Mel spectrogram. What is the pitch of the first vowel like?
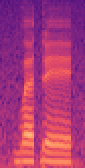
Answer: low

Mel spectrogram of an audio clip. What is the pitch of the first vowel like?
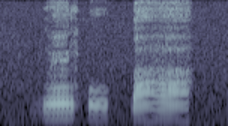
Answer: high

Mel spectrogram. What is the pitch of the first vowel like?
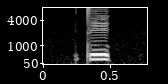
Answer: falling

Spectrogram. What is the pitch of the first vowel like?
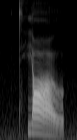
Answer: falling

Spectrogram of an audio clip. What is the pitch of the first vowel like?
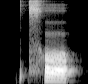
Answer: falling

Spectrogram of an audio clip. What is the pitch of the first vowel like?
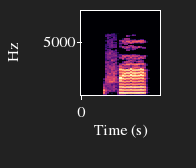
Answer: high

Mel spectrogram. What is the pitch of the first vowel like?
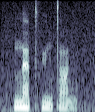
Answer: falling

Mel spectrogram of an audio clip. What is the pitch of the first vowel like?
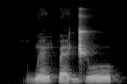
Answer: low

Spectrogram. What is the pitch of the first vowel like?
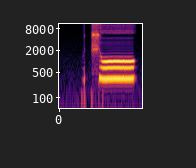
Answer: high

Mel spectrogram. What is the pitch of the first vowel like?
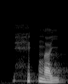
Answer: high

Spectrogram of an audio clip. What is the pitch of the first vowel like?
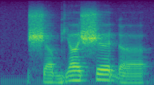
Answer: low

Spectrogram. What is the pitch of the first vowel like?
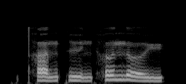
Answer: low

